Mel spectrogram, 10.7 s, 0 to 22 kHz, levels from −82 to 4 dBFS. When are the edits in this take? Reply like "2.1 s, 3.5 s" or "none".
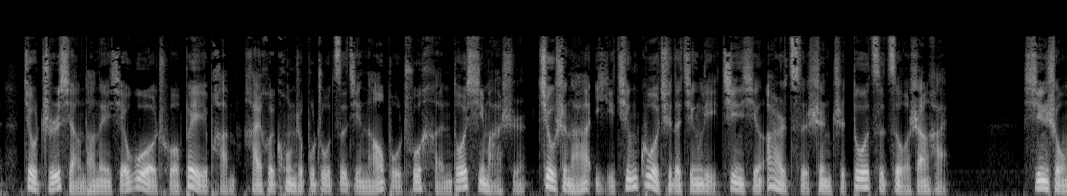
2.4 s, 5.3 s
